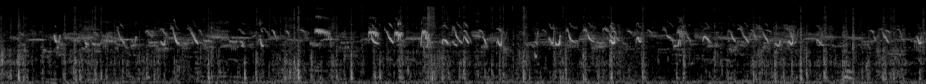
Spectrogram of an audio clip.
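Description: A flock of young chickens cheeping continuously with many short, high chirps, several a second, while they peck at feed, with light ticking taps mixed in.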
